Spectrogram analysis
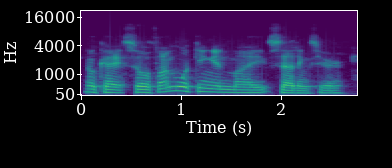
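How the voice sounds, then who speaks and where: A man's voice: mid-range voice, expressive, normal speed. A man in casual chat, hesitantly reading out settings on a USB mic. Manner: hesitant, reads settings aloud.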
